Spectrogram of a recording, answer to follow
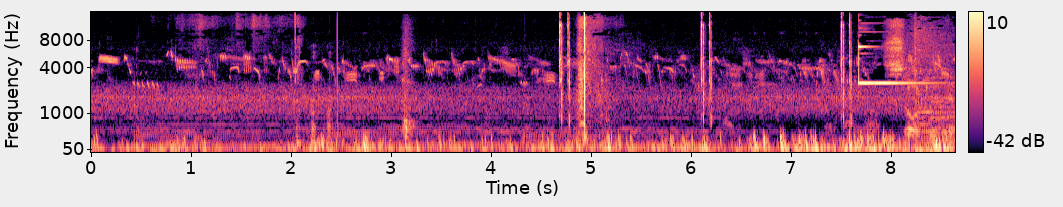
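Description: Wind rumbling on the microphone under steady birdsong on an open golf course, with a sharp crack about five seconds in as a club strikes a teed golf ball. A short bell-like ding sounds near the end.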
